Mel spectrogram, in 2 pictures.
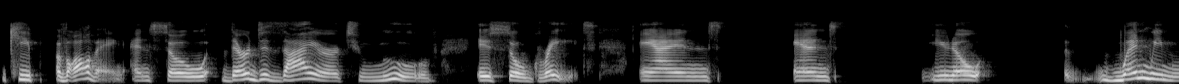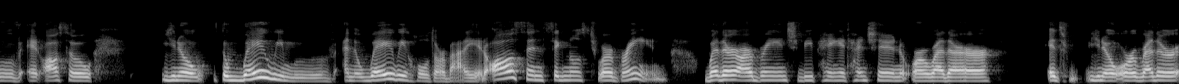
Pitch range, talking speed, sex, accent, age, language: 170-210 Hz, 135 wpm, female, American, 30-49, English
